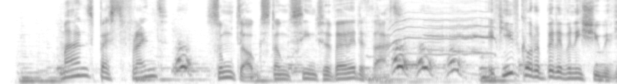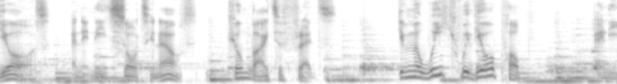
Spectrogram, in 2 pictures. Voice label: Commercial Reel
